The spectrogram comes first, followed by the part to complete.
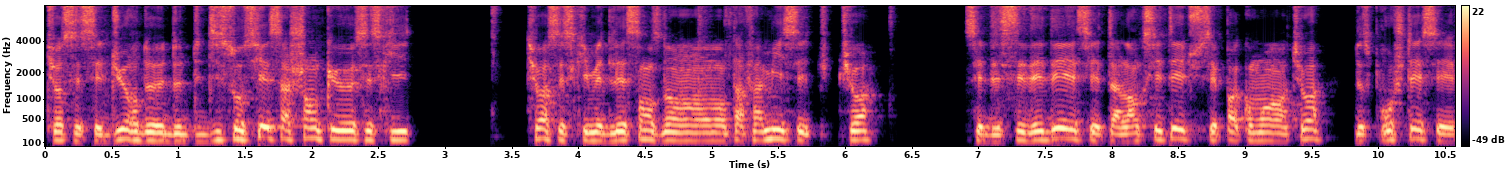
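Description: Fairly even intonation from a man in a medium pitch. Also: moderate pace. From France, Nice. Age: 30s. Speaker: professional footballer. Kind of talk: interview. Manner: hesitant, filler-heavy.

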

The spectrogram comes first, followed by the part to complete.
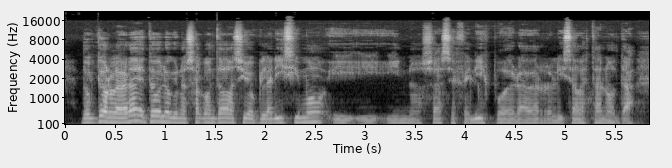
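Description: Speaking very fast, a man with a medium-pitched voice uses lively intonation. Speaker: radio host. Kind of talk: radio interview.

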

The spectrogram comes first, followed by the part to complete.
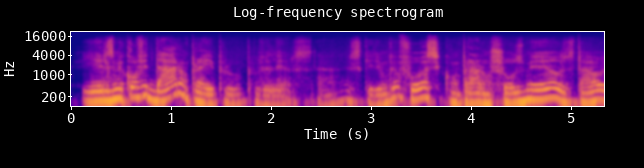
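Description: This man's voice has a fairly high pitch and a dark, mellow tone. It is somewhat breathy, with ordinary pitch variation. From Porto Alegre, southern Brazil. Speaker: rock musician. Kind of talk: interview. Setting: home studio.

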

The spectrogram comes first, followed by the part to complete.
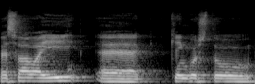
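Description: This man's voice sits fairly high in pitch, with fairly even intonation. The room echo is audible. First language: Portuguese. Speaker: podcast host. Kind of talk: interview. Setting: traveling in Germany. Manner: halting.

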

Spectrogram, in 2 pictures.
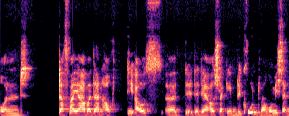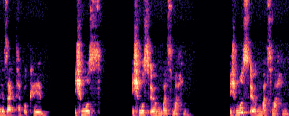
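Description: Her pitch is fairly low and her intonation flat and monotone. The woman speaks fairly slowly, with long, frequent pauses. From Germany. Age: 30s. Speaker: flight attendant. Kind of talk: personal testimony in podcast interview.

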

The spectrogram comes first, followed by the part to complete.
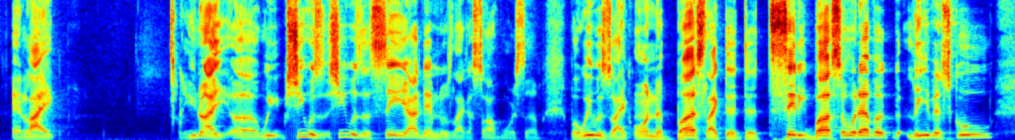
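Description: On a very clean recording with a silent background, a man of medium pitch talks at a fairly quick pace with ordinary pitch variation and big swings in loudness. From Chicago West Side. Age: 30s. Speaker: party promoter. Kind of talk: casual chat. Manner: energetic.

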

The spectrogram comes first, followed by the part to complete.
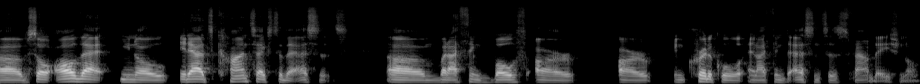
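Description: Speaking at a moderate pace with fairly even intonation, a man has a fairly low pitch and big swings in loudness, an unremarkable speaking voice in a very clean recording with a silent background. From Baltimore, Maryland. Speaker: tech consultant. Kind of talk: casual conversation.

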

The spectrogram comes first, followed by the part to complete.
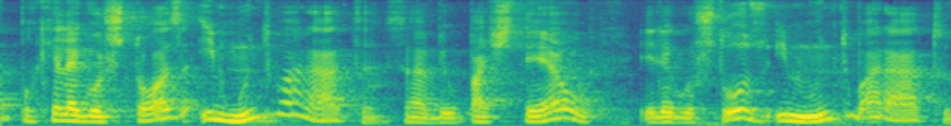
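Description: A man's medium-pitched voice at a fairly quick pace, with very wide pitch swings. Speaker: travel podcaster. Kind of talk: casual chat.

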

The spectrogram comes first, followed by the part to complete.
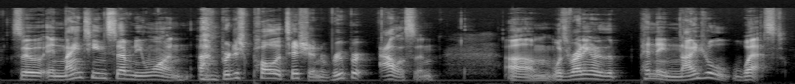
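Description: A man's fairly high, plain, everyday voice with an American accent, lively intonation and a moderate pace. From Florida, US South. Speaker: podcast co-host. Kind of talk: casual chat.

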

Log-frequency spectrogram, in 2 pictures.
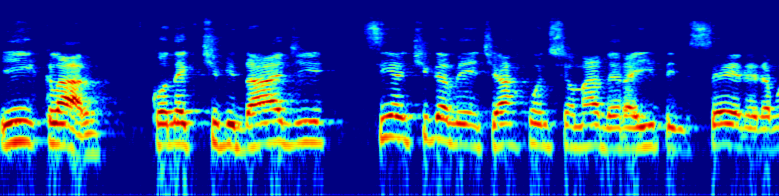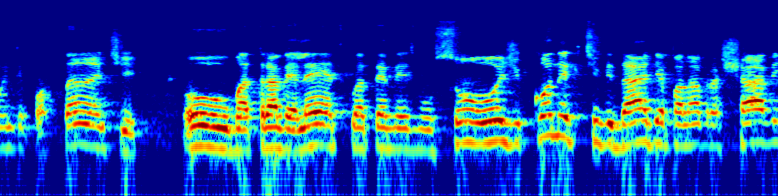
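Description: This man's voice is high in pitch. Its pitch variation is ordinary. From northern Brazil, Belém (Pará). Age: 60s. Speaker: sales consultant and car dealership manager. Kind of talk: casual interview on a livestream.

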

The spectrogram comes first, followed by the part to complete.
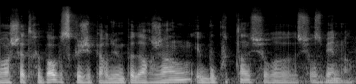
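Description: In a flat monotone, a man speaks with a very deep, low pitch. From southern France, Toulouse area. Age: 20s. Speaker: property investor and machinist. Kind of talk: interview during property tour. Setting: on location in a renovated apartment.

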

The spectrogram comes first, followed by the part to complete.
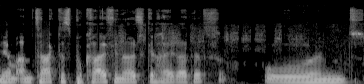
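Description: Flat, monotone intonation runs through a voice with a dark, mellow tone. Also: man, dry, close sound with no echo. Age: 30s. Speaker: podcast host. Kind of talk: casual chat.

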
